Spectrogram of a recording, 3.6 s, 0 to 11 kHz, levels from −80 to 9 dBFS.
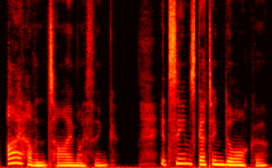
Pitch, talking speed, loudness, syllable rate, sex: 230 Hz, 150 wpm, -19 LUFS, 4.1 syllables/s, female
